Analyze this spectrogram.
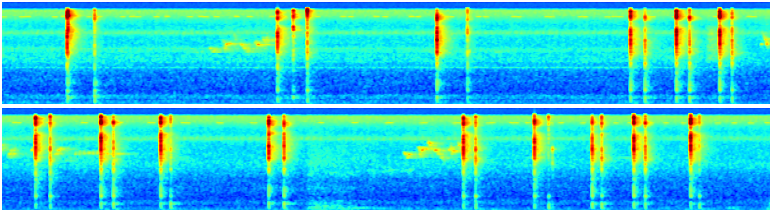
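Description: Small push buttons click sharply, one press after another.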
